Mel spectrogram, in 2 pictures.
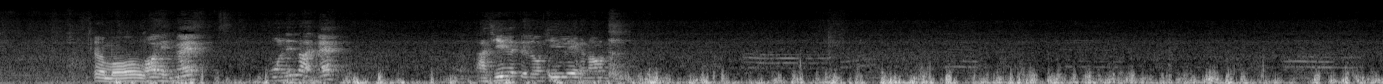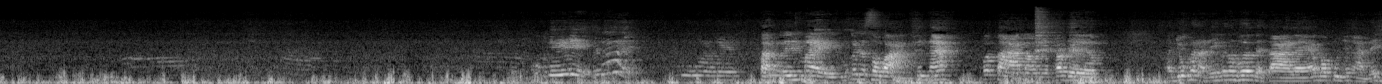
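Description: A young woman speaks calmly close by.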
